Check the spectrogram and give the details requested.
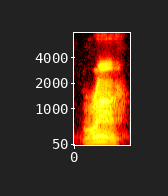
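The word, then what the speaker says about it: Reims: you would plug in ra into your maps so that's spelled r-e-i-m-s and they would pronounce in the region or ra kind of just uh it's one big it's one big vowel almost and it's at 49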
